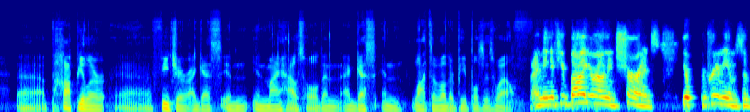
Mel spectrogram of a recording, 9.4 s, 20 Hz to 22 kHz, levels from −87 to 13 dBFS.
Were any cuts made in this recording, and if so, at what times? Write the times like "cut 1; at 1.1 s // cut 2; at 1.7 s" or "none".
cut 1; at 6.6 s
